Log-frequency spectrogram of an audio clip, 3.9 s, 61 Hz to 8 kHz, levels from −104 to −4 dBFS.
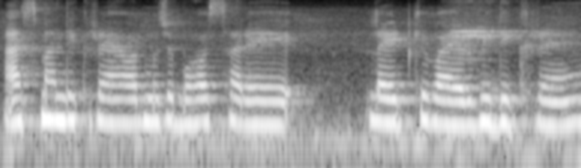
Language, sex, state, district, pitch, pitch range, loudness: Hindi, female, Gujarat, Valsad, 225 Hz, 215-230 Hz, -13 LUFS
